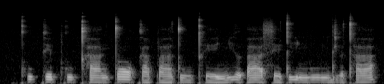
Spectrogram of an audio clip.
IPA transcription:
kʰ u˧ k e˧˥ p̚ k u˧˩ kʰ aː˧ ŋ t̪ ɔː˥˨ k a˩ p aː˩˧ t̪ uː˩˧ kʰ eː˩ ɲ i˥˨ ə̯ ʔ aː˥˨ s e˧˩ t̪ iː˥˨ ɲ uː˧ ŋ d i˩ ə̯ t̪ʰ a˧˥

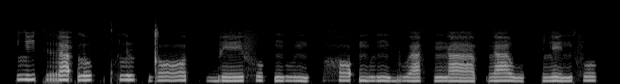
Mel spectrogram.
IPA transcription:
l i˥˩ t̚ r a˥˩ ʔ l o˥˩ k̚ pʰ l ɯ˥˩ k̚ d ɔː˦˥ t̚ | b eː˦˥ f o˥˩ k̚ ŋ u˥˩ n | h ɔ˥˩ ʔ m ɯ˧ ŋ b u˧ a̯ | ŋ aː˨˩ p̚ l a˥˩ w | l e˩˦ n f o˦˥ k̚

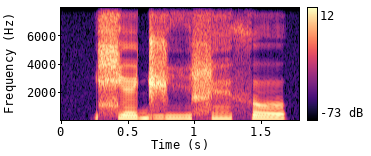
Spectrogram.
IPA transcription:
ɕ e d͡ʒ i̤ ɬ ɛ̤ θ ʊ

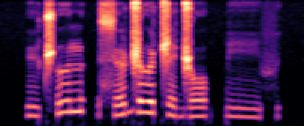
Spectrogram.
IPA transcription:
y˨ t͡ʃʼ ɯ˦ n | s ø˨˦ ɖ͡ʐ ɯː˧ ʈ͡ʂ i˨ ɖ͡ʐ oː˨ k͡p iː˨ f

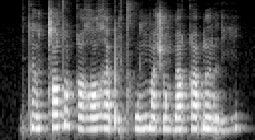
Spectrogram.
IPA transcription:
t ĩ ʁ c u tˤ ĩ q ɒ ʁ ɔ ʁ æ pʼ i̤ tʰ w ĩ ŋ͡m ɑ̃ ʃ ɔ̃ b æ q æ ɓ ə̃ r i̤

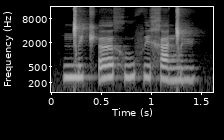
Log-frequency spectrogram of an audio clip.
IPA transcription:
ŋ͡ǀ ɪ˩˥ t͡ʃʼ ɐː˩˥ x u˩˥ f ɪ˧ x a˧˩ ŋ͡ǀ y˩

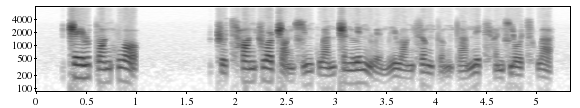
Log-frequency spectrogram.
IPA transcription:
ʈ͡ʂ e˥ ɪ̯ ɻ u˨ t̪ ɑ˥ ŋ x w ɔ˥˩ | ʈ͡ʂ u˧˥ t͡sʰ ɑ˥ ŋ ʈ͡ʂ w ɔ˥ ʈ͡ʂ ɑ̰˨˩ ŋ ɕ i˥˩ ŋ k w a˧˥ n ʈ͡ʂ ə˥ n l i˥˩ ŋ ɻ w e˩ ɪ̯ m i˥˩ ɻ ɑ˧˥ ŋ s ɤ˥˩ ŋ t̪ ɤ̰˨˩ ŋ t̪ ä˧˥ n̪ i˥˩ t͡sʰ ə˧˥ n ɕ j o˥˧ ʊ̯ t͡sʰ w ä˥˩

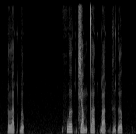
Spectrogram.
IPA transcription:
l a˨˩ t̚ ɓ ə˨˩ p̚ | h w əː˦˥ k̚ t͡ɕ a˨˦ m t̪ a˨˩ t̚ ɓ a˨˩ t̚ k ɨ̰˧˨ ɗ ə˦˥ p̚

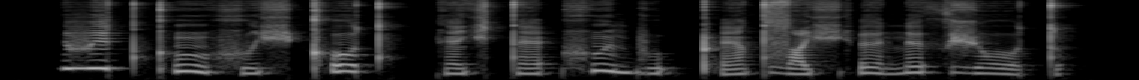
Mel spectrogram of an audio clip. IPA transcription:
β ɪ˥ t kʼ ũ˧˩ xʷ ɪ˩˧ ç kʼ o˥˧ t kː ɛ̃˩˧ ç t ɛ̃˩˧ ʔ xʷ ĩ˥˧ b u˩˧ ʔ pʼ ɛ̃˩˧ t zˤ ɘ˩˧ ç ʔ ɘ˧˩ n ɘ˥˧ θ ʒ o˧˩ t

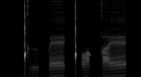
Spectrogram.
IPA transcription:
ɡ͡ǃ ɯ p ɛ ǃʼ ɔ q ɛ

